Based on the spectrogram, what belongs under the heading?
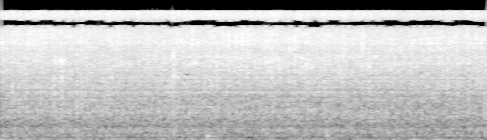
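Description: Diced chicken breast sizzling steadily in hot olive oil in a frying pan as it browns.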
